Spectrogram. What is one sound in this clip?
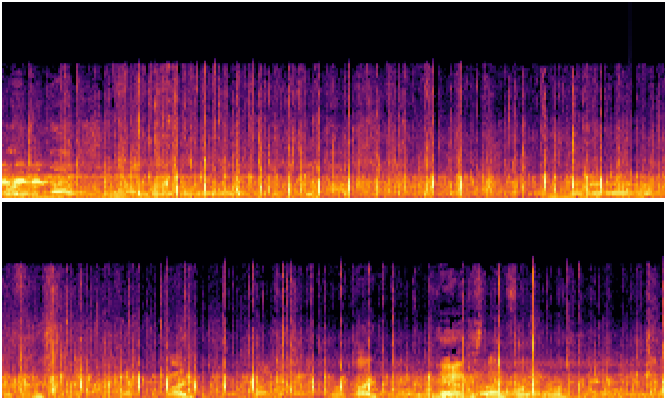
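Spectators clap and cheer as a match ends.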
